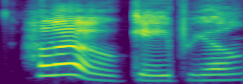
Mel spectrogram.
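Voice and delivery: soft, lilting sing-song. Reading a story where a girl greets a sleeping baby: sing-song voice. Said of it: "she said in a sing-song voice".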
